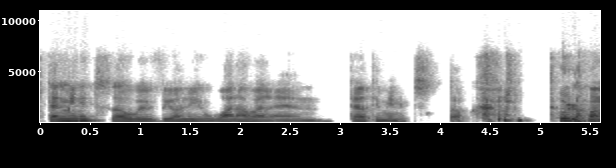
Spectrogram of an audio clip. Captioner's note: laughs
